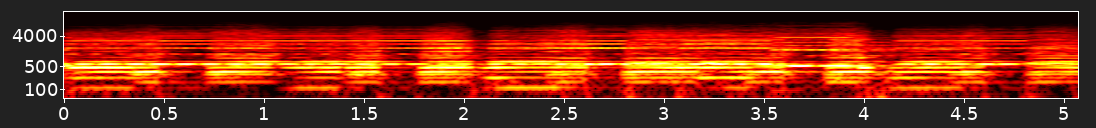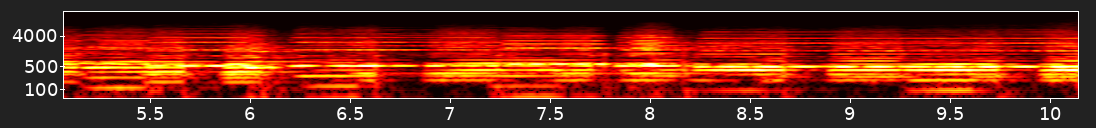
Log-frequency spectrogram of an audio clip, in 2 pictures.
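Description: Instrumental background music: a sustained melody over evenly repeating bass notes in a steady rhythm.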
